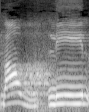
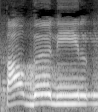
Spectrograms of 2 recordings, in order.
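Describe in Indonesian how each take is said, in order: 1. Konsonannya ditahan tanpa pantulan. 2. Konsonannya dilepas dengan pantulan.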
